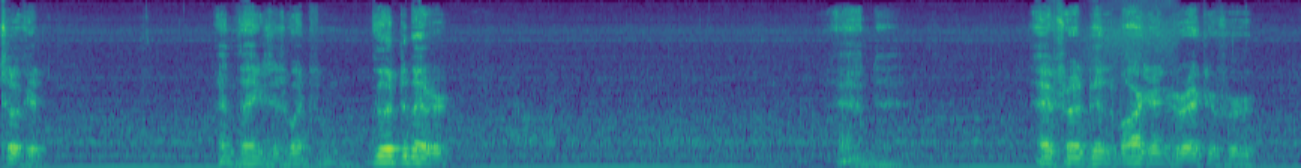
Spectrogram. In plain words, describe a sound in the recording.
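An elderly man speaks slowly and calmly in short phrases, with pauses, close to the microphone.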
